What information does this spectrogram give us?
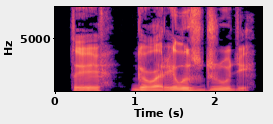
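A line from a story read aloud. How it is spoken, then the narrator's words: Forced out reluctantly. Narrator (Russian): Мэтти выдавила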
